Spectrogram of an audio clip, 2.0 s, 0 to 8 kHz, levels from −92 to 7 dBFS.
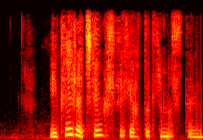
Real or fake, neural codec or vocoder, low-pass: fake; codec, 24 kHz, 0.9 kbps, WavTokenizer, medium speech release version 1; 7.2 kHz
